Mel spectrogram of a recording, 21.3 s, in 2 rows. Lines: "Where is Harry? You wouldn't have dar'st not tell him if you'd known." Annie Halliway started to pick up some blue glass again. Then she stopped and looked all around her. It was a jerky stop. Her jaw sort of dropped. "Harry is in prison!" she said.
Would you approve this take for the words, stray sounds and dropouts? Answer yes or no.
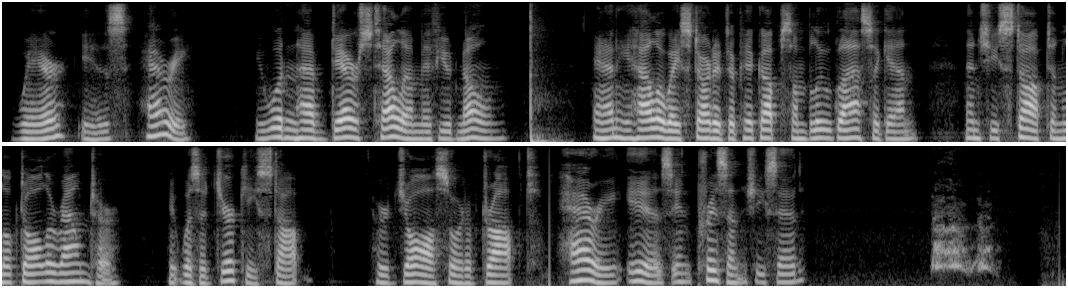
no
